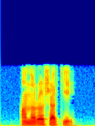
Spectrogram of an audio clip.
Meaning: indefinite, indistinct, vague
- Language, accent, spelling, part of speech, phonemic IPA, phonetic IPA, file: Armenian, Eastern Armenian, անորոշակի, adjective, /ɑnoɾoʃɑˈki/, [ɑnoɾoʃɑkí], Hy-անորոշակի.ogg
